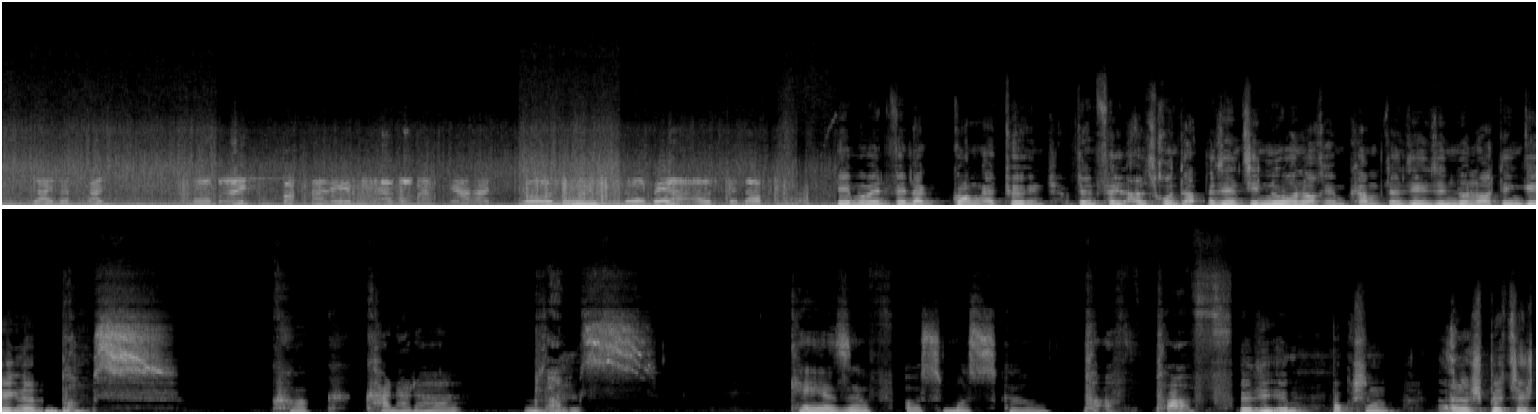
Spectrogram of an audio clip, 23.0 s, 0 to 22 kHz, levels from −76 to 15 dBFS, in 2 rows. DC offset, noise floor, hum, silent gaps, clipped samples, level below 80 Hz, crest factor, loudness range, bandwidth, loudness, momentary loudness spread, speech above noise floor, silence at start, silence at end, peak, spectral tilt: under 0.1%; -68 dBFS; none; none; under 0.1%; -42 dBFS; 18 dB; 10 LU; 16 kHz; -25 LUFS; 14 LU; 44 dB; 0 s; 0 s; -8 dBFS; -4.5 dB/octave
